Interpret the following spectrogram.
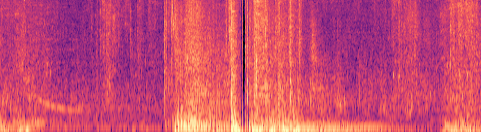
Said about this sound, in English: Sounds like a giant firefight on its way.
